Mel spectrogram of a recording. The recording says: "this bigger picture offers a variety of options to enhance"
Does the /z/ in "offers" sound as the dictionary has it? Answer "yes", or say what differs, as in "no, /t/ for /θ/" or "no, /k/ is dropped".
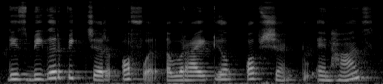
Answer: no, /z/ is dropped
